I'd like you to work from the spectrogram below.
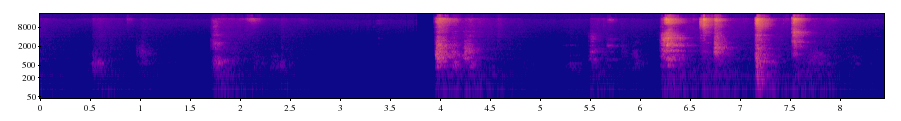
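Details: Rocky, a 4-year-old pet Congo African grey parrot, mutters short speech-like phrases while playing with ice, in scattered bursts, some raspy, others clearer, with brief pauses, indoors in a small room.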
